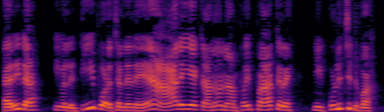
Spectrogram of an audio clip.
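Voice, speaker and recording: A woman voicing a bossy older mother-in-law in a cartoon, brisk and commanding. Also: high voice, lightly acted.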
